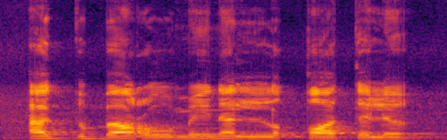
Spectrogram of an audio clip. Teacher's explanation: را کے اوپر پیش ہے تو اس را کو پر کر کے پڑھیں گے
